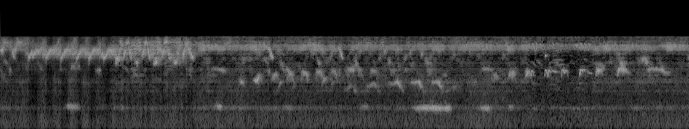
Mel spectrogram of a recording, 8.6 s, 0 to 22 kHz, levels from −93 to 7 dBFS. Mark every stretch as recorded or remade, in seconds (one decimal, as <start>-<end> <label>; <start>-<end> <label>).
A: 0.0-6.6 remade; 6.6-7.4 recorded; 7.4-8.6 remade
